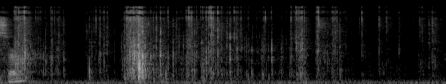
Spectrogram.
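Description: Foil wrapper of a Donruss baseball card pack being torn open and crinkled by hand, a dense run of crackles with the loudest rip about a second and a half in.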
